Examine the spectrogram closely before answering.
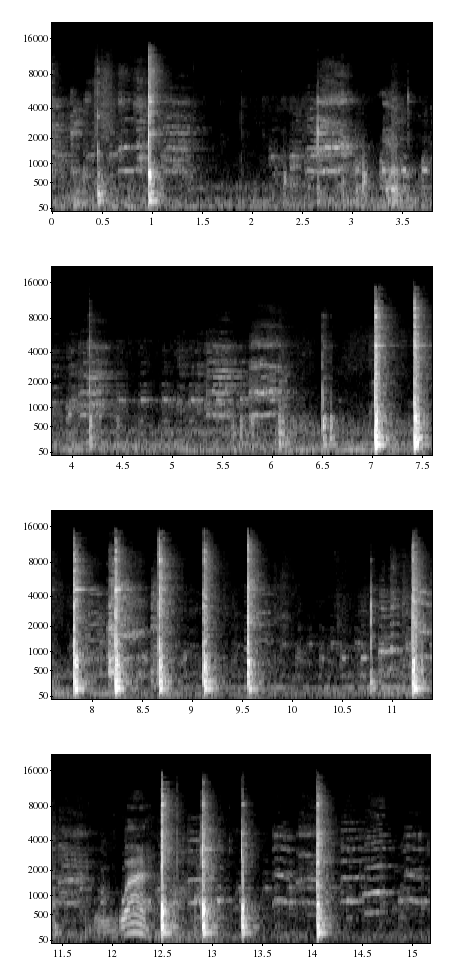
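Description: A cleaver chops sharply on a wooden block, many times in a quick rhythm.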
